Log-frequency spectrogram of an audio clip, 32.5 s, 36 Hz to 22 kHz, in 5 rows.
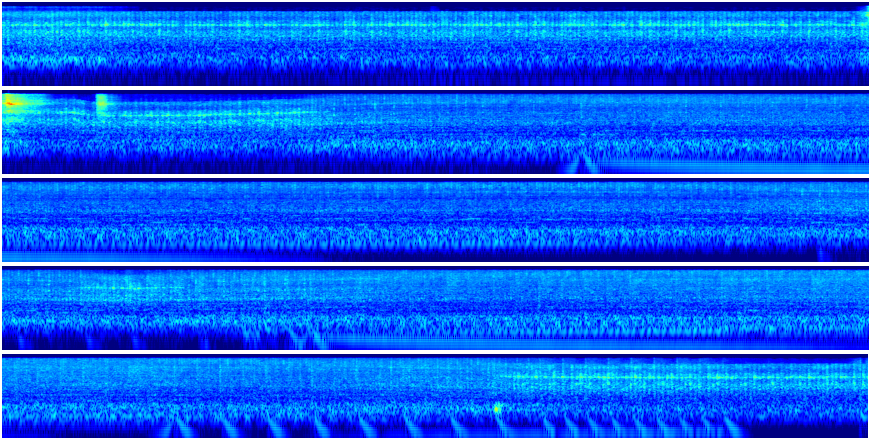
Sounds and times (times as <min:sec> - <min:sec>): Truck: 0:00.0 - 0:32.5
Music: 0:08.7 - 0:31.6.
